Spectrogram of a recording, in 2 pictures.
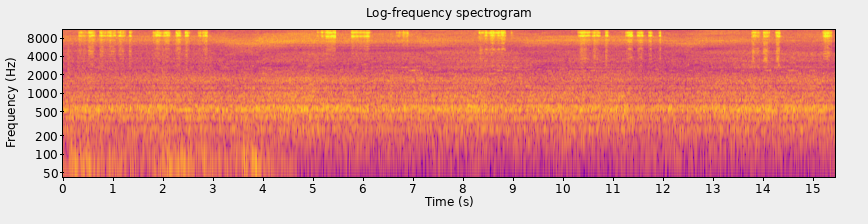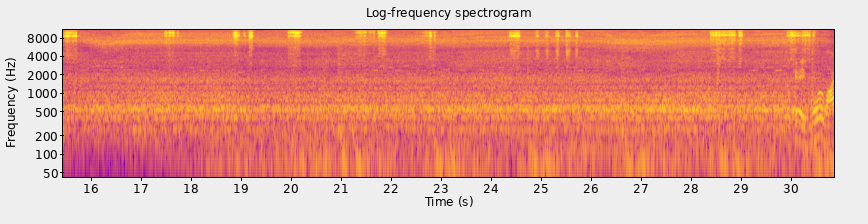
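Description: Dental lab micromotor handpiece running steadily with a thin cutting disc, grinding into the acrylic (PMMA) prototype teeth in repeated short rasping strokes as it sections the embrasures between them.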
